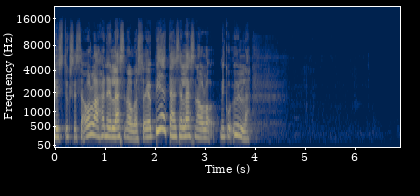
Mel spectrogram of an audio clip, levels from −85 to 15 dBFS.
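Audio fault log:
Nothing to log here; this bit of speech came through without a single fault worth writing down.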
